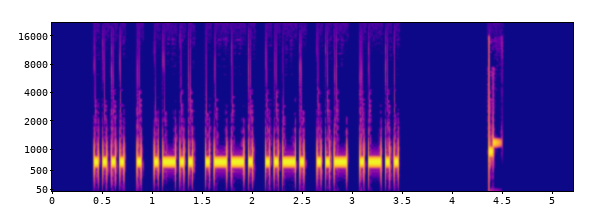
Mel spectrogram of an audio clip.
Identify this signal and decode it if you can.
Morse code, heard as a keyed tone, about 28 wpm, 700 Hz. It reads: HELPFUL
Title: Sentences from Top 1000 Words - Review Part 6 - New Word Drill - 28wpm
